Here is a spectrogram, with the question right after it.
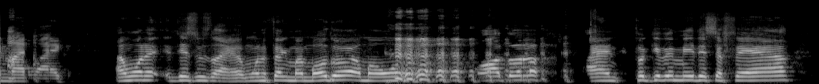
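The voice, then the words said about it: Strong New York accent. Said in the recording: “hearing how pathetic my New York accent”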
